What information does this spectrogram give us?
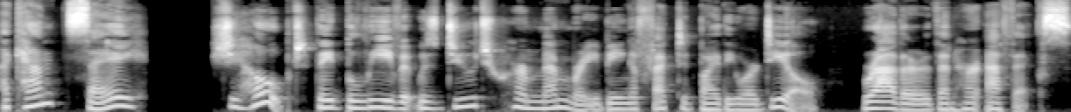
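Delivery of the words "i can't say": wispy, faint, stammering voice, higher pitched. Reading a reply that a character gives after an ordeal: wispy voice, stuttering a bit. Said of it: "Stuttering a bit, she replied in a wispy voice".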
